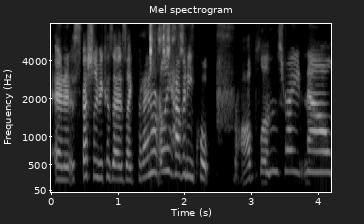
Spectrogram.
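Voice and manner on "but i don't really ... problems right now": mock past self. Quoting own past self.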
